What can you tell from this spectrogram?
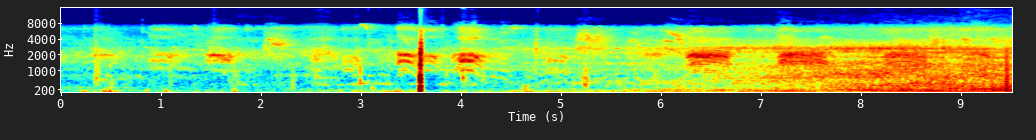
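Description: Crows cawing repeatedly, with a sharp click about three and a half seconds in. A low engine hum builds from about six seconds in.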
